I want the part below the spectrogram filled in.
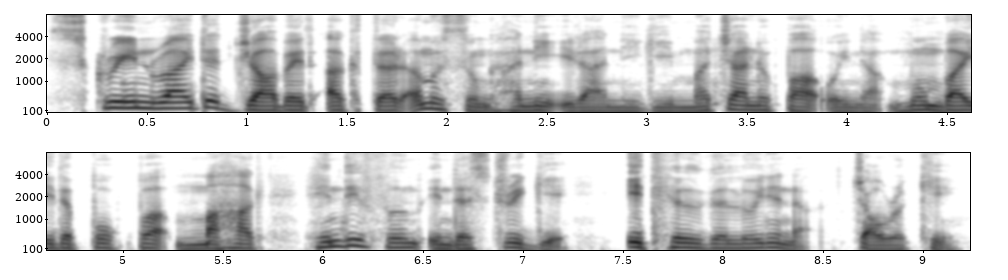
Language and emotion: Manipuri, neutral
